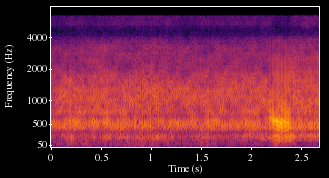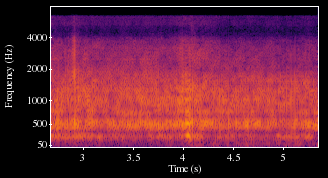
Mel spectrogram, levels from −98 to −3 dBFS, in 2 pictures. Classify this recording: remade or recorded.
remade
